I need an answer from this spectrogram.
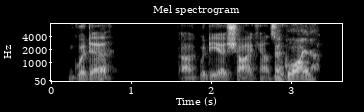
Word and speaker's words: Gwydir: So before entering Parliament, you served as the mayor for, correct me if I'm pronouncing this wrong, Gwydir, Gwydir Shire Council? Gwydir.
